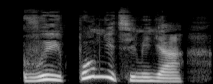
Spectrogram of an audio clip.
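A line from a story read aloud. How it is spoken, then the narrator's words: Agitated question. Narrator (Russian): взволнованно спросил Фредерик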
